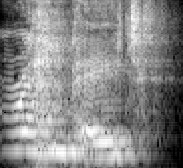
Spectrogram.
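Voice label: "rampage", female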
